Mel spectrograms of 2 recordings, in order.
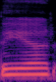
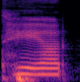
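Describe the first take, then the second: First: The word begins with a d sound. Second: The word begins with an aspirated t sound. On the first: The speaker calls it right. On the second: The speaker calls it wrong.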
